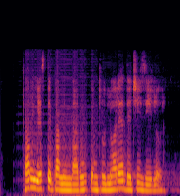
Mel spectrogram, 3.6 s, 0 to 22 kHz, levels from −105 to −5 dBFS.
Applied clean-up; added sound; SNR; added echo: neural separator model SepFormer DNS4.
